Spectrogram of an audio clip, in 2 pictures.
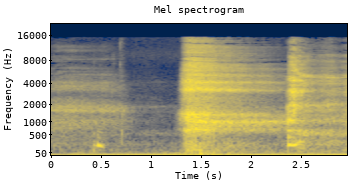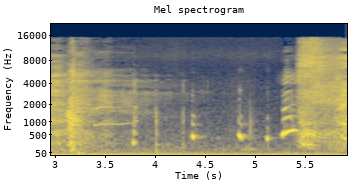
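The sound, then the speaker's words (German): A voice mimics loud, heavy breathing, imitating the speaker's own breathing while watching a film: several forceful, airy huffs, the longest up front, with short clicks and murmurs between them and one last breath at the end. “dann habe ich auch so ganz laut so geatmet so.”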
